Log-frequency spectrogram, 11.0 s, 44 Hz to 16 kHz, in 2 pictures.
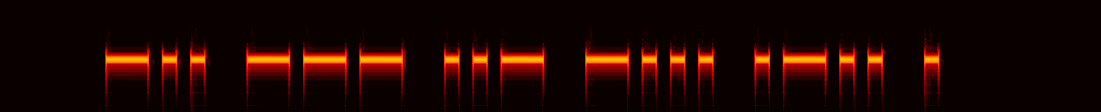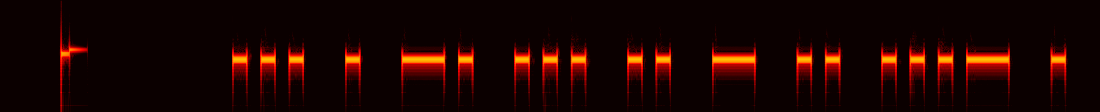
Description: Morse code, heard as a keyed tone, about 17 wpm, 700 Hz. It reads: DOUBLE SENSITIVE
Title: Sentences from Top 1400 Words - New Word Drill Alt - 17wpm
